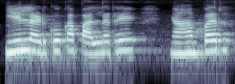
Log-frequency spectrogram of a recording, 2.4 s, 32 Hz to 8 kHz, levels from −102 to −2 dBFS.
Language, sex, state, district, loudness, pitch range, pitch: Hindi, female, Uttar Pradesh, Varanasi, -16 LUFS, 255-285 Hz, 275 Hz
